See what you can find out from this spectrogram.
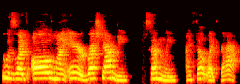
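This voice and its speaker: A woman reading a novel aloud as expressive storybook narration, telling it in the first person. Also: a little high, unhurried. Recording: roomy, echoing room sound.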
